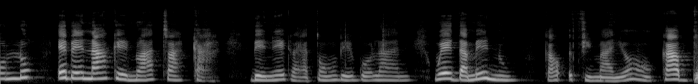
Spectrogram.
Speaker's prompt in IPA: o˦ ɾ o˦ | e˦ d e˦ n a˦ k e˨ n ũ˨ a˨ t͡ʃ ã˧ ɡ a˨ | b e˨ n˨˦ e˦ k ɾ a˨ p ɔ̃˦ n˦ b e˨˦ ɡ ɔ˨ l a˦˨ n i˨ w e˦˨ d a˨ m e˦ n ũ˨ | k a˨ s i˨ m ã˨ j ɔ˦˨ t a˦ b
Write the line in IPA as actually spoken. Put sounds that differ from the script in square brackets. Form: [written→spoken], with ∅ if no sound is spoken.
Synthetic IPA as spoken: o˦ [ɾ→l] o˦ | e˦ [d→b] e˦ n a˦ k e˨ n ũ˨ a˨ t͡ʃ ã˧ [ɡ→k] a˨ | b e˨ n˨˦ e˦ k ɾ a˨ [p→t] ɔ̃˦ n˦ b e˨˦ ɡ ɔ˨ l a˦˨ n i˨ w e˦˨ d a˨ m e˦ n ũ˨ | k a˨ [s→f] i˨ m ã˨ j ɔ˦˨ [t→k] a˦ b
